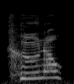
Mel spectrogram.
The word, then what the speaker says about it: Kuno: Kuno no I didn't it's Kuno say it right say it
